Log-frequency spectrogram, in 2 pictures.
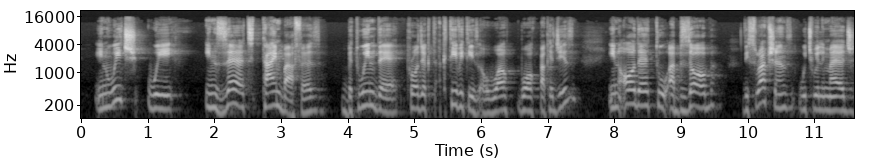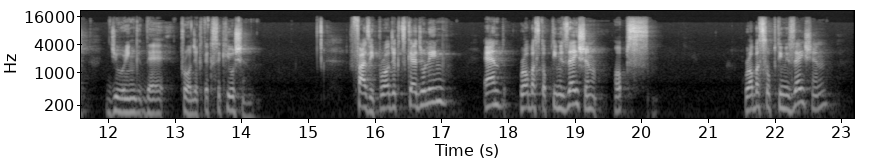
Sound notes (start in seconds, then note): none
